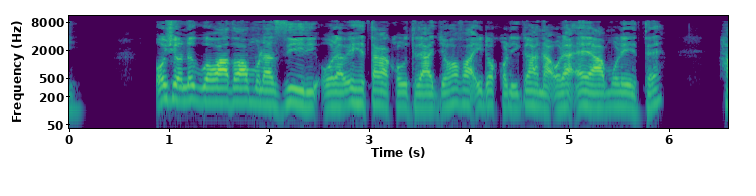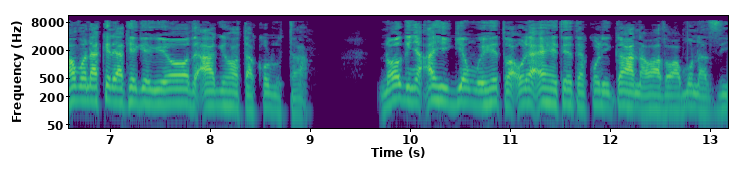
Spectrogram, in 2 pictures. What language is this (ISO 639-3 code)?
kik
